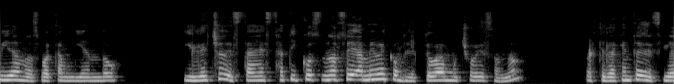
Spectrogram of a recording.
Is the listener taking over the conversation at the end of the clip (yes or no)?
no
